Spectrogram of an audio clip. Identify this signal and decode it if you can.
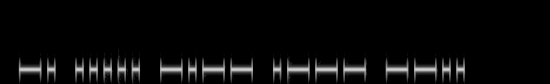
Morse code, heard as a keyed tone, about 17 wpm, 700 Hz. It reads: N5YJZ
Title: USA Callsign DE Callsign - 5 Characters - 17wpm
